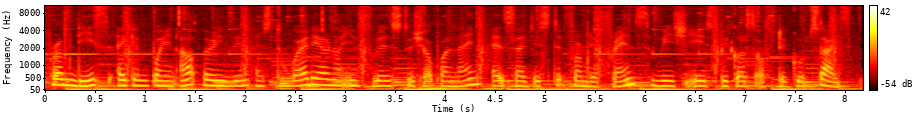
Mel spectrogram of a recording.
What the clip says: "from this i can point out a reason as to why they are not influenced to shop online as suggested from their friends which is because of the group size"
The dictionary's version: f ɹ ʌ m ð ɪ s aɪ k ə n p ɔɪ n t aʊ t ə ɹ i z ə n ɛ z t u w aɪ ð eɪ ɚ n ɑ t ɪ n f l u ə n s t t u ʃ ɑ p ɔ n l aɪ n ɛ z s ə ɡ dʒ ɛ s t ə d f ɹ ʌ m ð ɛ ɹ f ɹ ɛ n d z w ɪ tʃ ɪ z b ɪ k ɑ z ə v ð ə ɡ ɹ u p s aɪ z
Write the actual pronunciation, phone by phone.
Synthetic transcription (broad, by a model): f ɹ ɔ m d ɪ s aɪ k ə n p ɔɪ n t aʊ t ə ɹ i z ə n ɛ s t u w aɪ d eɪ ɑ n ɑ t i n f l u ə n s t t u ʃ ɑ p ɔ n l aɪ n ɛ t s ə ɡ dʒ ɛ s t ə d f ɹ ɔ m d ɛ f ɹ ɛ n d s w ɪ tʃ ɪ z b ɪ k ɑ s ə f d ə ɡ ɹ u p s aɪ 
